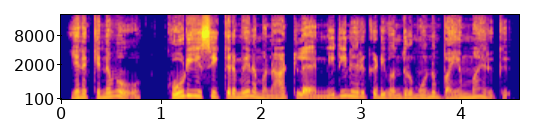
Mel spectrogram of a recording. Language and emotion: Tamil, fearful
